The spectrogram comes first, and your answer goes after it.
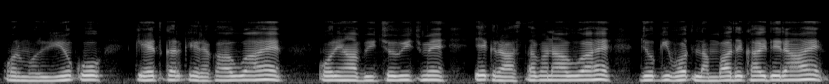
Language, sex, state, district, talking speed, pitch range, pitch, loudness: Hindi, female, Maharashtra, Nagpur, 190 wpm, 190-205 Hz, 200 Hz, -16 LUFS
